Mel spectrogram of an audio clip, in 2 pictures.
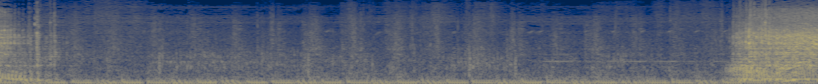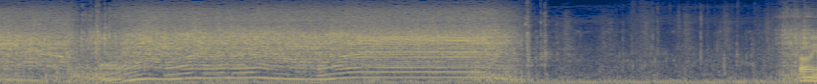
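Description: A Dead by Daylight chainsaw revs up suddenly and roars for several seconds, its engine pitch rising and dipping, then cuts out, rather quiet in the mix over game ambience.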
